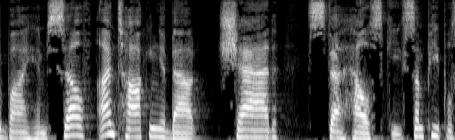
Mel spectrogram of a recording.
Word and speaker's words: Chad Stahelski: Wick chapter two by himself I'm talking about Chad stahelski some people say Chad steli Chad stalsky it's Chad stahelski so you're going to be hearing that name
